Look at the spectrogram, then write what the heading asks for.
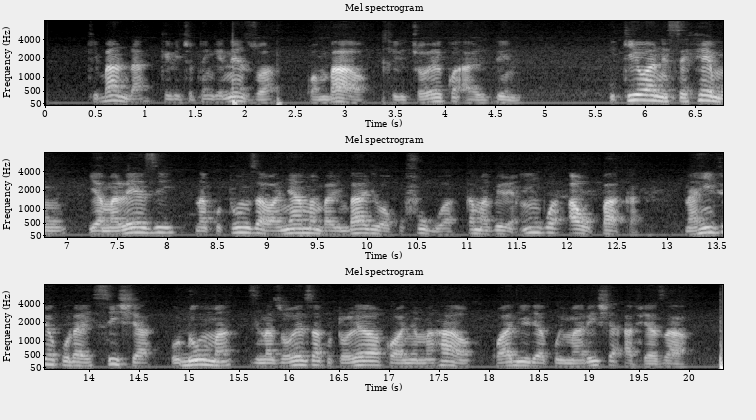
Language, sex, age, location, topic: Swahili, male, 25-35, Dar es Salaam, agriculture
